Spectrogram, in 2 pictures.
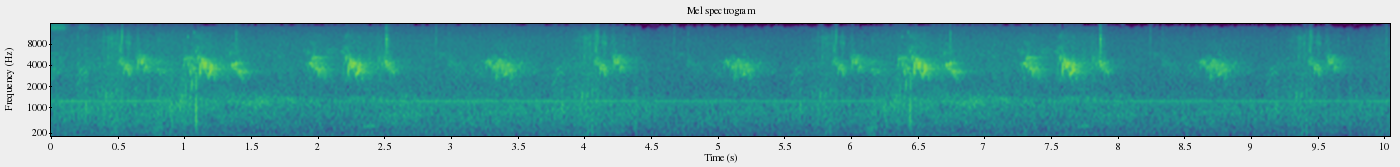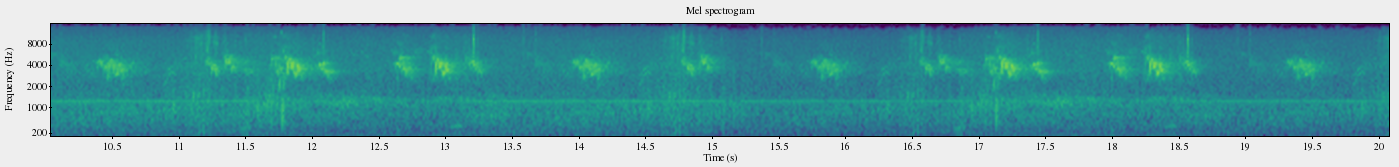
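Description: Faint birdsong: short, high chirps repeating in small groups, about two a second, over a faint steady high tone.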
